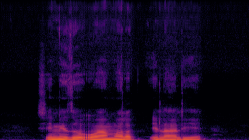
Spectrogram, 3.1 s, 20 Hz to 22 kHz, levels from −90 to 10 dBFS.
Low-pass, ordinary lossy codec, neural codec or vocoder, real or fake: none; none; vocoder, 44.1 kHz, 128 mel bands every 256 samples, BigVGAN v2; fake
